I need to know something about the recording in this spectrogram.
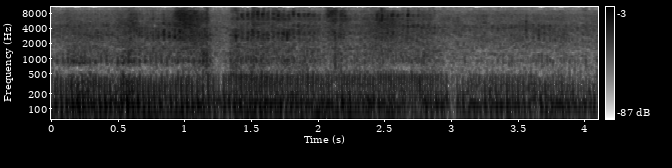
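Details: Affectionate Scottish Fold cat named Tino purring at full engine-like strength: a deep, continuous rumbling throb with steady pulsing, only faint soft rustles above it.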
